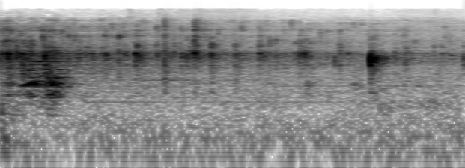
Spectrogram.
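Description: Chana dal frying in hot oil gives a steady close sizzle, with small pops and crackles scattered over the bubbling hiss.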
